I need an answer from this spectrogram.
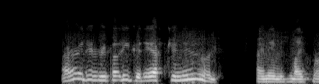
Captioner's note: voiceover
